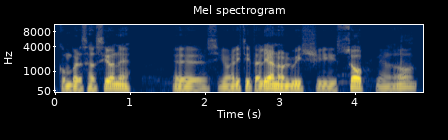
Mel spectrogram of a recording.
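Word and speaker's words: Zoja: El psicanalista italiano Luigi Sopia, ¿no? Soya. Sí. Ah, pronuncia soyas.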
